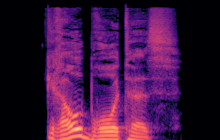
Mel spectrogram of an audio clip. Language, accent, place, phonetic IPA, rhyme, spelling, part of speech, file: German, Germany, Berlin, [ˈɡʁaʊ̯ˌbʁoːtəs], -aʊ̯bʁoːtəs, Graubrotes, noun, De-Graubrotes.ogg
- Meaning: genitive singular of Graubrot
